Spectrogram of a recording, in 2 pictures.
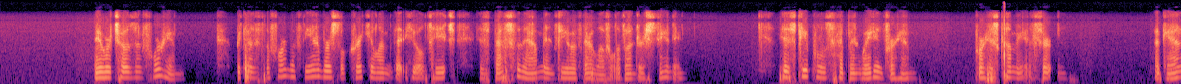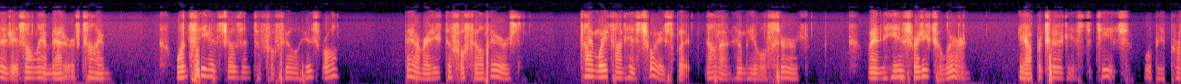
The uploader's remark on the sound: ACIM Daily Conference Call.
